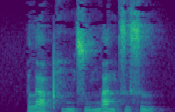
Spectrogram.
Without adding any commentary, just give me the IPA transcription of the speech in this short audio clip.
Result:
l ä˥˨ pʰ i˥˨ ŋ s u˨˩ n̪ w a˥˨ n t͡s ɹ̩˩ s ɹ̩˥˨

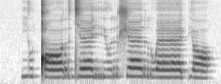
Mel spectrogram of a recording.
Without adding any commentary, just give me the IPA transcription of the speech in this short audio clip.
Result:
j u ǃ ɒː r dʲ æː rʲ u r ʃ æː r w æː pʲ ɒː

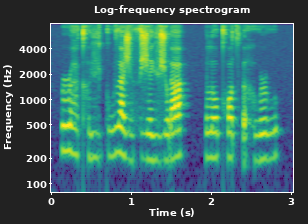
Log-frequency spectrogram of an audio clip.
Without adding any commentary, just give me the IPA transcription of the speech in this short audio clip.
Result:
ɹ a̤ kʰ ə̤ vʲ ə̤ k ṳ ð a ʒ a̤ θ ʒ e vʲ ə̤ ʒ o ɾ a | l o kʰ ɔ t͡sʼ ə h ṳ ɹ ṳ

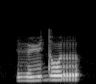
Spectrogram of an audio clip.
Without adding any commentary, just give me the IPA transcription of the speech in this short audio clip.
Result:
ð y d o r

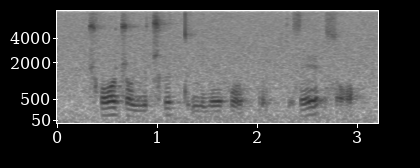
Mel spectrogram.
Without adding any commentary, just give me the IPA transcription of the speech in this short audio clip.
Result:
ʈ͡ʂʰ oː ʈ͡ʂ oː ɲ ɯ ʈ͡ʂʰ ɯ tː o̰ ɲ e j eː f o | ɾ o̰ kː ḛ s eː | s ɔ̰

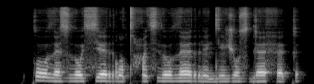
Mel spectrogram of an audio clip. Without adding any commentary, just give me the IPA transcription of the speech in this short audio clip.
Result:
k o ð ɛ z ð o sʲ ɛ r ẽ tˤ h ɛ̃ sʲ ð o ð ɛ r ẽ dʲ ẽ ʒ o z ɡ ɛ h ɛ k

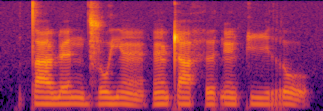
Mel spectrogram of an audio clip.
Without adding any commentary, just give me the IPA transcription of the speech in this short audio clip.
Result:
t a ɳ ɛ n d͡z o j ɛ̃ | ɛ̃ ʈ ɾ a h ɘ ɗ ẽ k i r o

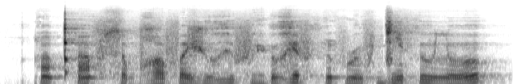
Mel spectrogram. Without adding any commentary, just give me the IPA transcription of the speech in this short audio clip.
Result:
q ẽ qʼ ɐ̃ f s ɔ b ʁ ɔ f ɐ ʒ u ɣ ɨ f e̤ ɽ u ɣ ɛ f θ ũ f ɭ u f d͡ʑ ĩ θ u l o

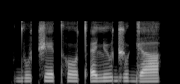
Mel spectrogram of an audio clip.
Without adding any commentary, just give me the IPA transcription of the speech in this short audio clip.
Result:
d̪ u t͡ʃ e t̪ʰ o tʼ ɛ lʲ u d͡ʒ u ɡʲ a

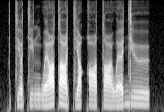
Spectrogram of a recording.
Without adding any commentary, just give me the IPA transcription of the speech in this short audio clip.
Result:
tʲ ɒ tʲ e ŋ w ɛ tˤ e i̯ tʲ ɛ q ɒ y̯ tˤ o y̯ w ɛ dʲ ʉ

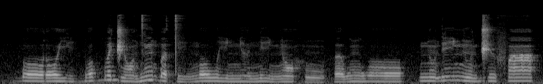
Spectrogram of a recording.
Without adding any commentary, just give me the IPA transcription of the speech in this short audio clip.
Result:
ɓ oː˧ ɾ oː˧ j i˨ ɡ͡b o˦ b ə˦ d͡ʒ ɔ̃˨ d ĩ˦ ɓ ə˨ t i˨ ŋ o˦ w i˧ ɲ ɨ˧ n i˦˨ ɲ ɔ̃˧ h ũ˨ | ə˨ w ũ˧ w oː˧ | n ũ˧ ɗ iː˦ ɲ ũ˧ d͡ʒ ɨ˦˨ f ã˦

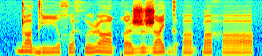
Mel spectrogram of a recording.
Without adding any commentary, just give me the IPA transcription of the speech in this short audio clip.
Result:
ɖ ɒ d iː χʷ ɑ x u ɭ ɒː qʷ ɛ ʐ ə ʐ ɑ ɪ̯ ɡ ʌ ʔ ɒː k͡p ɒ h ɒː

